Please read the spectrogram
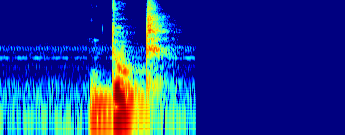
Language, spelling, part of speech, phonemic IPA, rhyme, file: Dutch, doet, verb, /dut/, -ut, Nl-doet.ogg
- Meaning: inflection of doen: 1. second/third-person singular present indicative 2. plural imperative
